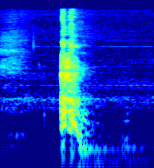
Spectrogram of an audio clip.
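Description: A man clearing his throat once, about a second in: a brief, loud rasp that falls in pitch.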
